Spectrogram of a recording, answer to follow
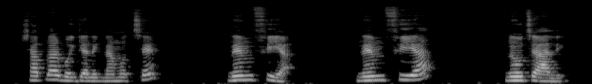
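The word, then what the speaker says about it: Nymphaea nouchali: শাপলার বৈজ্ঞানিক নাম হচ্ছে নেমফিয়া, নেমফিয়া নৌচালি, নেমফিয়া নৌচালি।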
